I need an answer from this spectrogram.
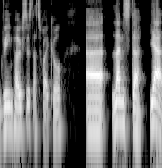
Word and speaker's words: Leominster: Leominster. Yeah, Leominster.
